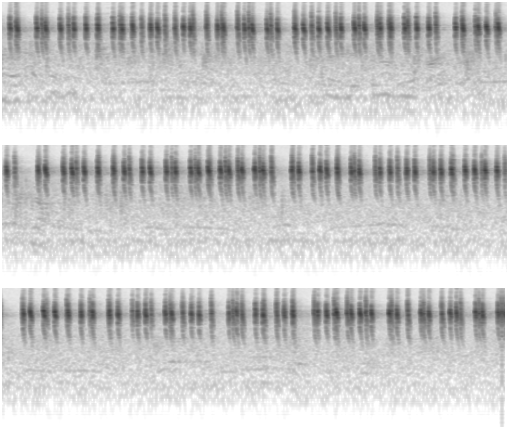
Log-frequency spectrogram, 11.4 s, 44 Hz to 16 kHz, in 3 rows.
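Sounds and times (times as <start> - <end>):
Eurasian wren Troglodytes troglodytes troglodytes repeating hard high ticks: 0.0 - 11.3.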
